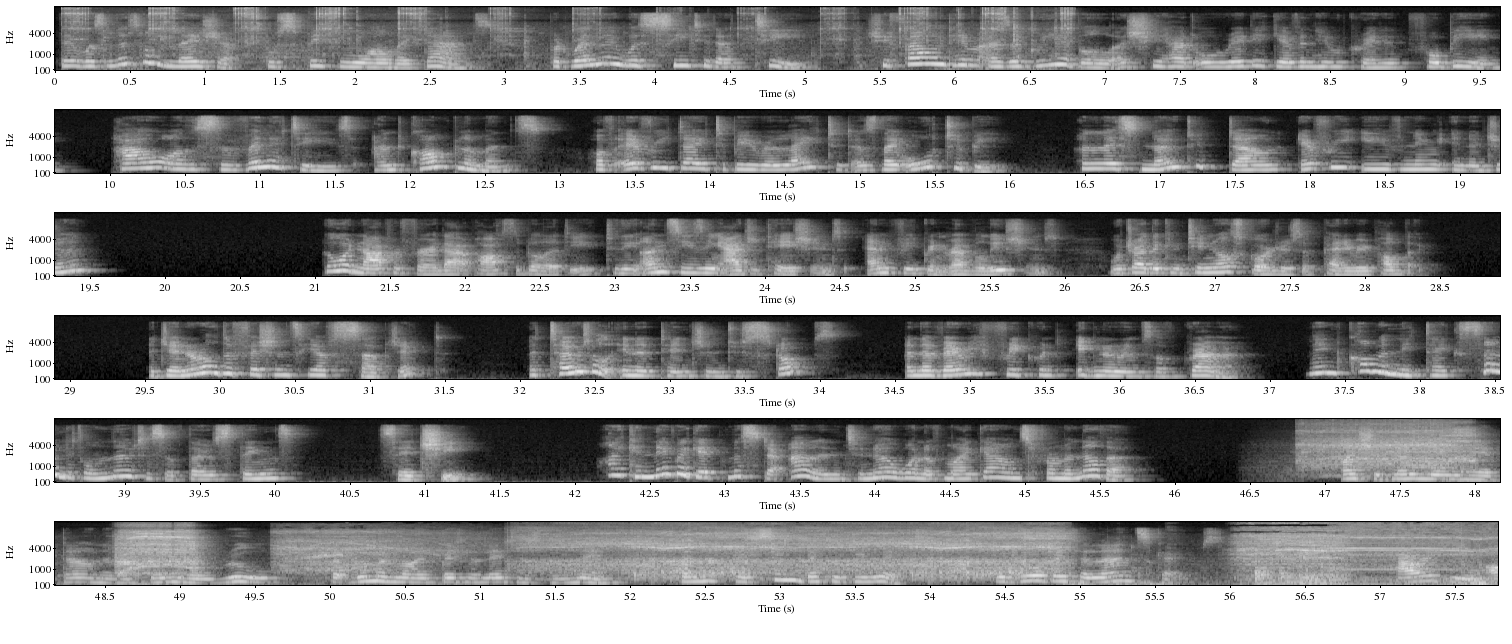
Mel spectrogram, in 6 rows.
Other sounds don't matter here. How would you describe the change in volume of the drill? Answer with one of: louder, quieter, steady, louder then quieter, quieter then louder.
quieter then louder.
